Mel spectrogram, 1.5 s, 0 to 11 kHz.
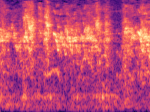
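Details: Budgerigar chatter from 3 April 2017, a fast jumble of high squeaky tweets and short whistles with small gaps between bursts.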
